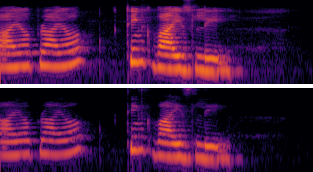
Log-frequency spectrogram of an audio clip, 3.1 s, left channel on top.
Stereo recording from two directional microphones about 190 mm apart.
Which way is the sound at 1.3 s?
40° left (ahead or behind).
